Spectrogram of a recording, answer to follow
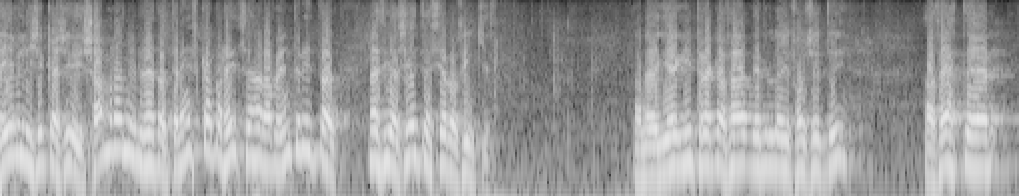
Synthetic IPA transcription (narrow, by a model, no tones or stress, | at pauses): ɪvɪlisiŋkas̬ɛisamɾamɪvɪðθɛht̪at̪ɾejnskaːpaɾ̥hejt̪sɛmθaɾhavaʏnt̪ɪriːt̪að | mɛðθiaðsjɛːt̪̬jasjɛɾawθiɲcɪð | θanɛajɛɣiːt̪ʰɾɛkːaθaðvɪɾɪlœːðɪfɔwsɛt̪ɪ | aðθɛht̪aɛɾ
